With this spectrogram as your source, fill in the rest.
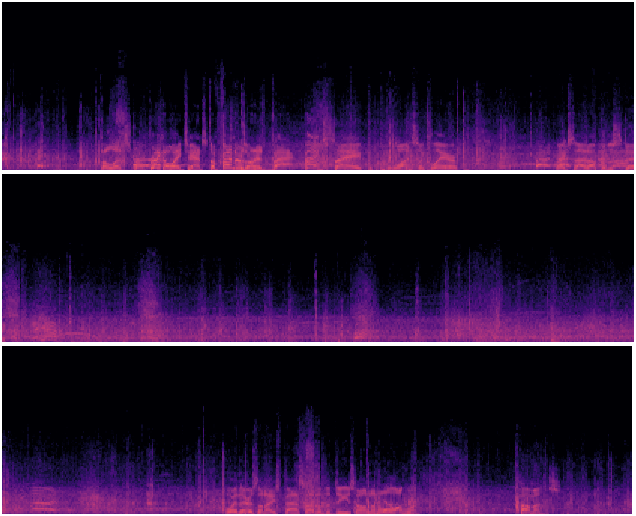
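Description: Skates scrape and hiss on ice.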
